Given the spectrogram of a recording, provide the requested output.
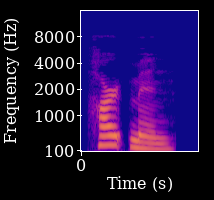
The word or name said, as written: hartman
